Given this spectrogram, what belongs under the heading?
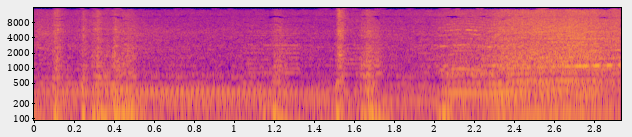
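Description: Several cars accelerate hard from a 60 mph rolling start, with engines roaring and climbing steadily in pitch as they race down the highway, loud and continuous throughout.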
